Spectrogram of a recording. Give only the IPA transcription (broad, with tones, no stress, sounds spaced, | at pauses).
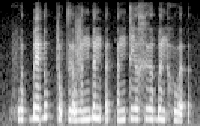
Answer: h w ə˨˩ p̚ ɓ ɛ˧ ɗ o˦˥ k̚ f ə̰˧˨ w t̪ ɨ̰˧˨ ə̯ v ə˨˦ n ɗ ə˧ n ʔ ə˨˩ t̚ ʔ ə˨˦ n t̪ i˧ ə̯ x ɨ˧ ə̯ ɓ ə˧ n h ṵ˧˨ ə̯ ʔ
